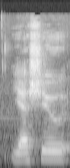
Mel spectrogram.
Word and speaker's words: Yeshua: apostasy so whose Yeshu Yeshua is how you pronounce Jesus in Hebrew so it is about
